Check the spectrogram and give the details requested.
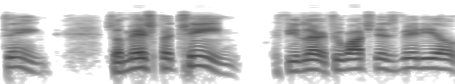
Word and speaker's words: Mishpatim: Mishpatim, what I wrote there in the comment section, Mishpatim, that's how you pronounce it. That's how you enunciate it.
